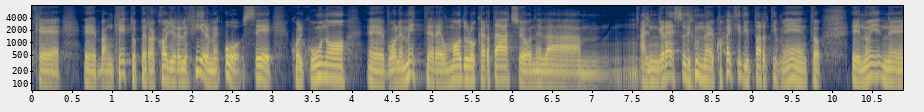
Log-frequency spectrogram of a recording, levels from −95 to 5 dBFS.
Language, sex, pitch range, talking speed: Italian, male, 110-140 Hz, 140 wpm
